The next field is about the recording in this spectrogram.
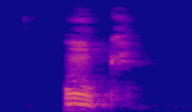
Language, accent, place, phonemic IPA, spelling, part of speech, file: French, France, Lyon, /ɔ̃k/, oncques, adverb, LL-Q150 (fra)-oncques.wav
- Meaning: 1. one day 2. never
